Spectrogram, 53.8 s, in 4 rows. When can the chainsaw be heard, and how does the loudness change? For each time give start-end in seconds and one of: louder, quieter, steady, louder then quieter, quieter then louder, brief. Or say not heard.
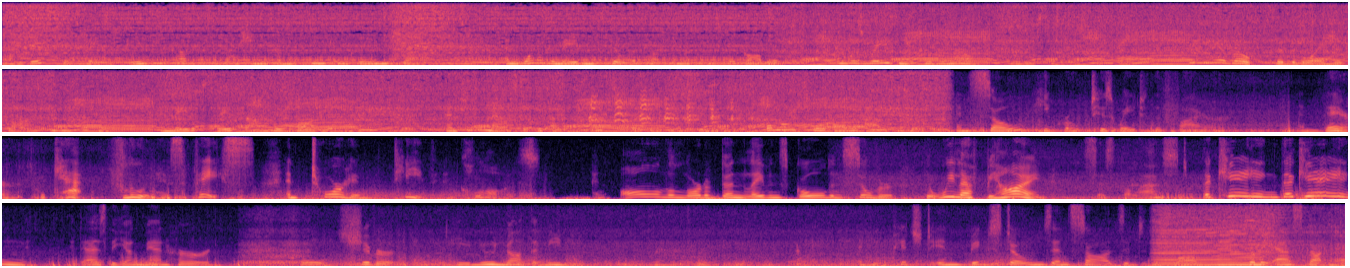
0.0-23.0 steady
51.9-53.7 brief.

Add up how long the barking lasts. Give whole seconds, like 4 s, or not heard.
2 s.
